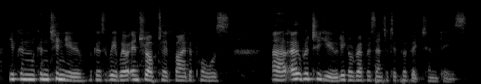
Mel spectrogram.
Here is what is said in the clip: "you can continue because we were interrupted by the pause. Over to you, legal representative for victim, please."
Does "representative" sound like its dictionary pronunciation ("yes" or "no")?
yes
